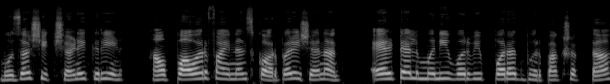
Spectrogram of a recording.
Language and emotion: Goan Konkani, neutral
